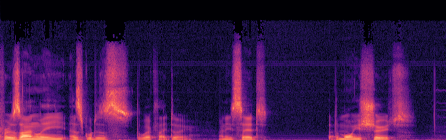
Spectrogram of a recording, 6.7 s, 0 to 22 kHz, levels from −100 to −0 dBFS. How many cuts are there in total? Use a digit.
1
